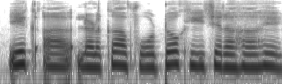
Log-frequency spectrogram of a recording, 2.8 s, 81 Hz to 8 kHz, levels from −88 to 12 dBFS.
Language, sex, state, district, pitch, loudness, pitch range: Hindi, female, Madhya Pradesh, Bhopal, 215 Hz, -15 LUFS, 205-235 Hz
